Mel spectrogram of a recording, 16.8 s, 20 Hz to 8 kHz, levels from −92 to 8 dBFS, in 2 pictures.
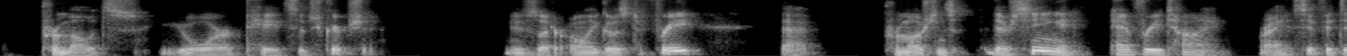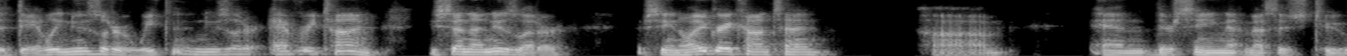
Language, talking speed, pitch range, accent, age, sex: English, 160 wpm, 95-125 Hz, American, 40-59, male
